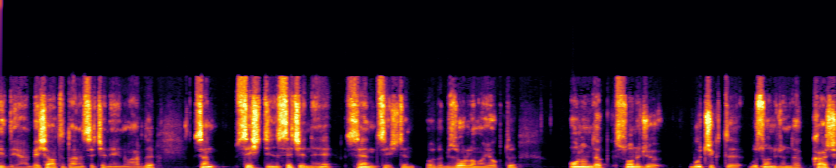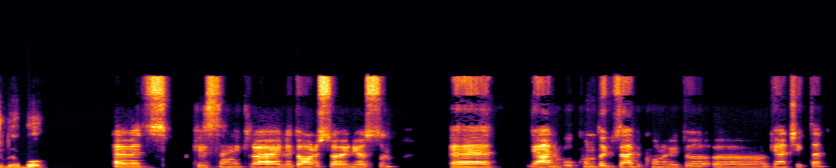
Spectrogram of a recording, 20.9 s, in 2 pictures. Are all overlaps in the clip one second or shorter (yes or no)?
yes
